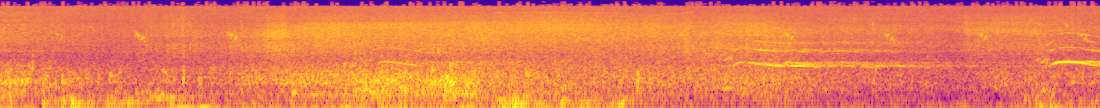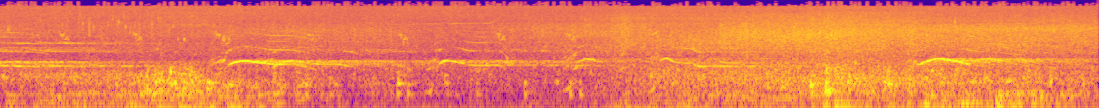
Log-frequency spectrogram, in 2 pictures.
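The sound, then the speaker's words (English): Deep-sea underwater ambience: a low, surging rumble swells and fades throughout, while a series of high, rising tonal calls repeats through the middle and later part. “That was the sound of the depth.”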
